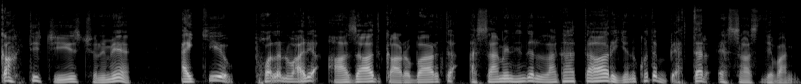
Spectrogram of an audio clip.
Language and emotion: Kashmiri, happy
